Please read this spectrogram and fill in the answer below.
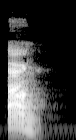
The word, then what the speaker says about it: ang: The next word is ang. Ang. Ang. Ang is spelled as A-N-G.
